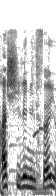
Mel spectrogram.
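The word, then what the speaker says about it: achillée millefeuille: la circulation sanguine donc c'est de l'akilé milfeuille ou achilé milfeuille on a un petit peu les deux deux prononciations que éventuellement si il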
